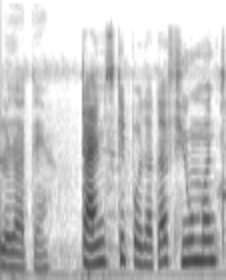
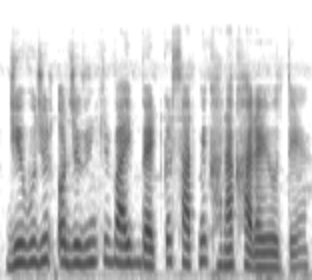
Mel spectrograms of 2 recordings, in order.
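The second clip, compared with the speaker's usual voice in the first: usual speaking voice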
